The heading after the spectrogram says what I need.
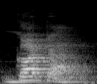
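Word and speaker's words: gotta: যেমন ওয়ানা, গনা, গটা, অটা এবং গচা।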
